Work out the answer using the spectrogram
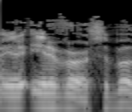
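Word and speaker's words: Irréversible: Och då har jag i filmen Irrevestible heter den. Jag är dålig på att uttala det franska. Vet du vilken film jag menar? Med Vincent Cassel och Monica Bellucci. – Ja, Irreversible menar du.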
